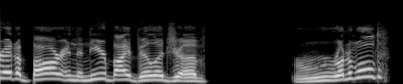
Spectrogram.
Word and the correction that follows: Ruinerwold: Ruinerwold? – Ruinerwold.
